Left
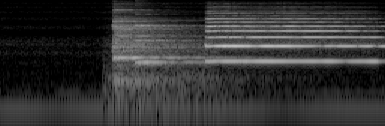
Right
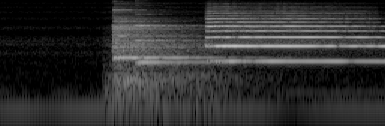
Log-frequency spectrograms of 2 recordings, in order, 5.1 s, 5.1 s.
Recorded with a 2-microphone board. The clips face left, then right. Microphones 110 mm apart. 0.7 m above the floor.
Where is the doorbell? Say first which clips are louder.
Left 1 dB; 15° left (ahead or behind), 1.2 m.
